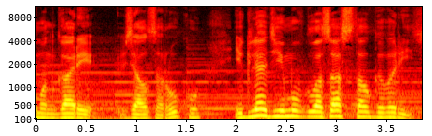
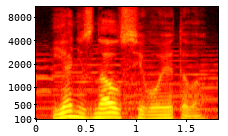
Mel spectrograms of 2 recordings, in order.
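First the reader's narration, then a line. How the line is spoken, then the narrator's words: Sorrowful, wistful. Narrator (Russian): Учитель с тоской в голосе сказал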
